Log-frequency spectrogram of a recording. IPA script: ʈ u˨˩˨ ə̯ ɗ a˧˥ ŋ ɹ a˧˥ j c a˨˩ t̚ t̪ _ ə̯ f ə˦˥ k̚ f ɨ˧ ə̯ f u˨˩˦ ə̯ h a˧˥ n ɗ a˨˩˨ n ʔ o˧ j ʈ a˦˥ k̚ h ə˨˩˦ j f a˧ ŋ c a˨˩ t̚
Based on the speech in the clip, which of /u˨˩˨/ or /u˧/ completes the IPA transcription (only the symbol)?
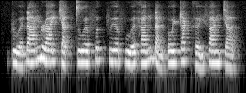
u˧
